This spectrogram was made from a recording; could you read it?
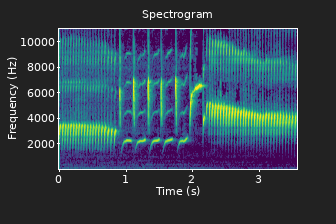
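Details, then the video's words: Belgian canary singing in the morning: a fast buzzy trill, then a run of short clear notes rising and dipping, a sweeping upward whistle and a long high rolling trill. "Canary Singing In The Morning | Belgian Canary Song"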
